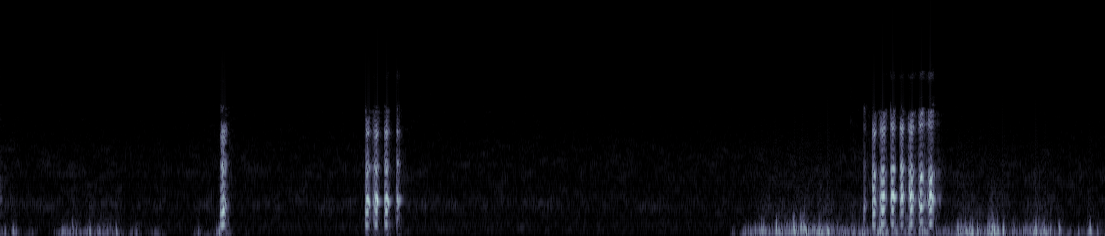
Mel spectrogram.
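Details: Markhor in Chitral Gol National Park, Pakistan, uttering short clipped bleats followed later by a longer pulsed, nasal bleat over rustling and low handling noise.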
